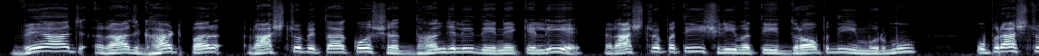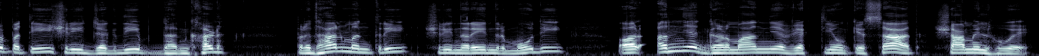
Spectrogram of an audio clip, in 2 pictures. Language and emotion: Hindi, neutral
